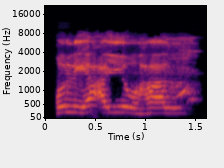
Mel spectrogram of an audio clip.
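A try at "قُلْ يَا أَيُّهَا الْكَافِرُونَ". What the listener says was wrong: ইয়াতে টান দেন তেলি। قل يا أيها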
